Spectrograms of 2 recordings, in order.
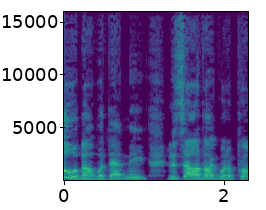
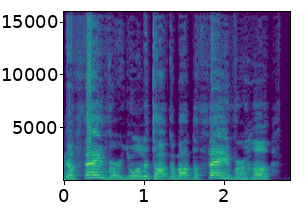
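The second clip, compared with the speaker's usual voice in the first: loud, mocking, sarcastic taunting tone; 3 semitones higher, 5 dB louder than usual. Retelling a wrestler's taunt to Paul Heyman: imitating CM Punk's sarcastic questions. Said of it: "in the sarcastic questions".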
